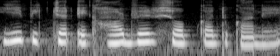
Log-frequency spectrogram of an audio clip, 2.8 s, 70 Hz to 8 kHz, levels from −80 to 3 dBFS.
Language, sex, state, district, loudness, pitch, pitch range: Hindi, female, Arunachal Pradesh, Longding, -15 LUFS, 220 Hz, 205-235 Hz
